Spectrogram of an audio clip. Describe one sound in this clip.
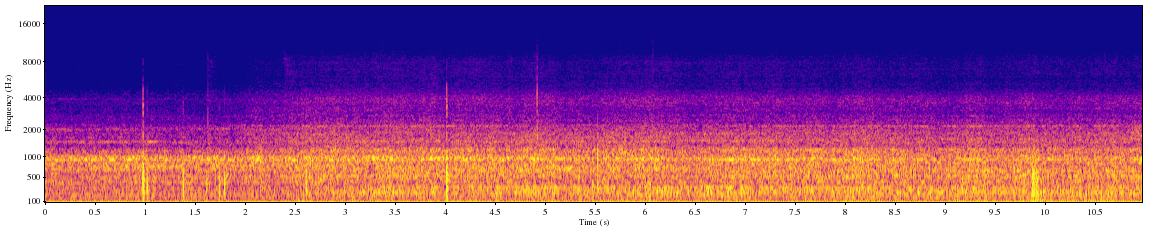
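Wheels knock now and then over rail joints.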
